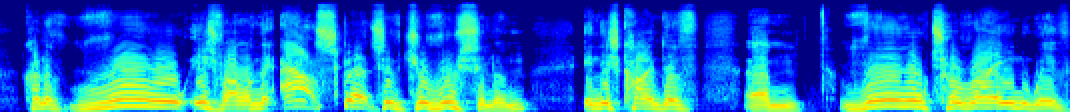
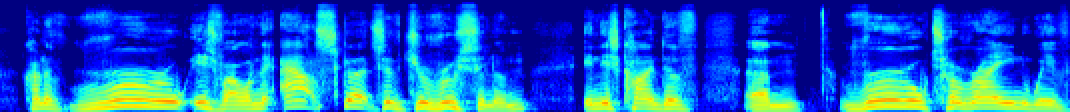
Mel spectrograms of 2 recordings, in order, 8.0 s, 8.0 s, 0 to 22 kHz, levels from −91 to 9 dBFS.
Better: second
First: distortion; slight; 10 dB below the speech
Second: none

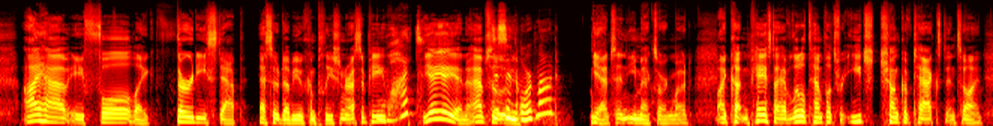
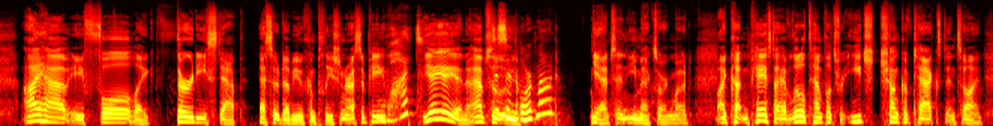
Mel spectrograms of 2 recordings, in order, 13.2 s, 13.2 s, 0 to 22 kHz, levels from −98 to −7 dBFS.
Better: neither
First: none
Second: none

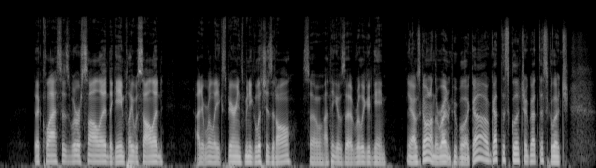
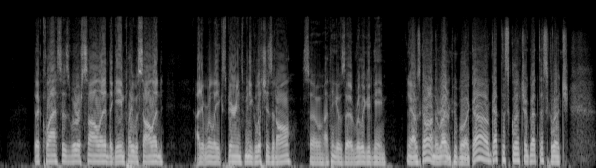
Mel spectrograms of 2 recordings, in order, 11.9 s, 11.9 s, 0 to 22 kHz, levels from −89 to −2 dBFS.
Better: first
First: none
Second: distortion; heavy; 12% of the sound clipped

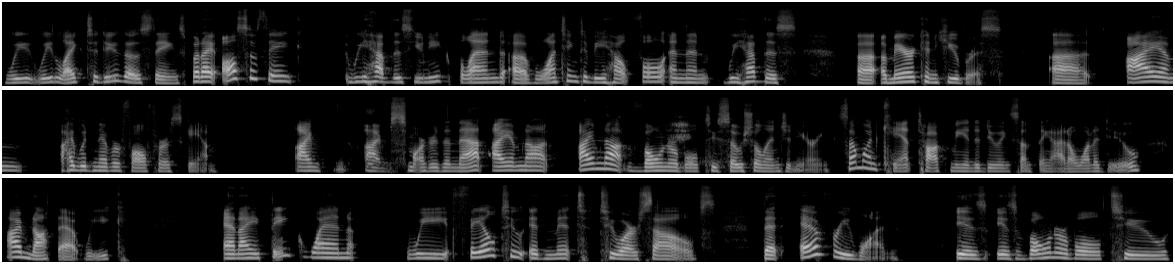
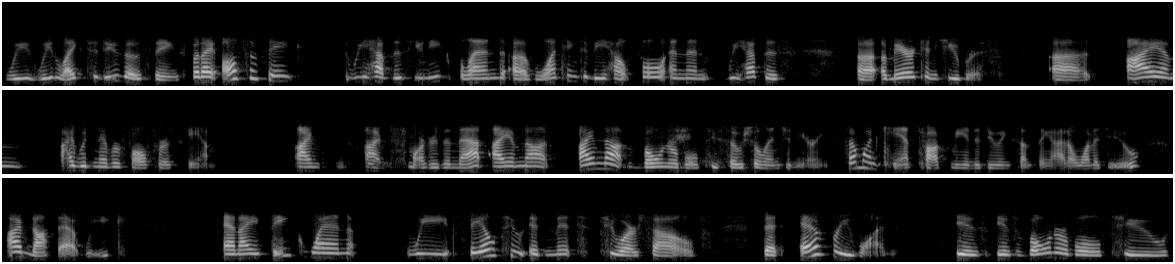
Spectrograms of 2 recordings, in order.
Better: first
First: none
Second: phone-call audio

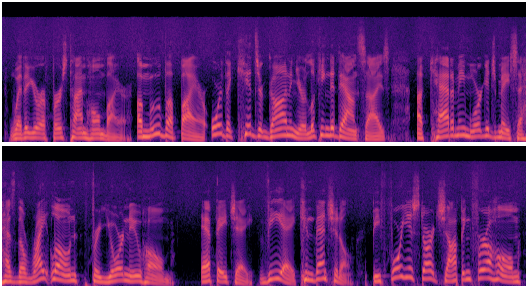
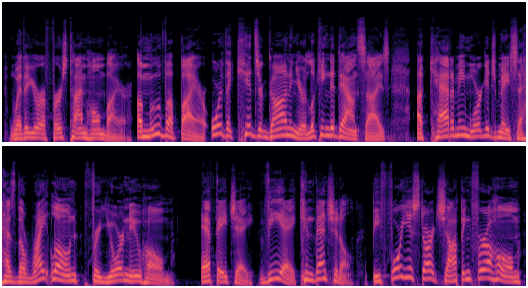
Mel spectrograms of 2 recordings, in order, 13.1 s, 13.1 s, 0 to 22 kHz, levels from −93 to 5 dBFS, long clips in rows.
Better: second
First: hiss; faint; throughout; 20 dB below the speech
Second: none

